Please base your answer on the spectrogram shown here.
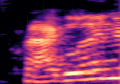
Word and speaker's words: Kraglin: I think it's Kraglin is how you pronounce the name.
